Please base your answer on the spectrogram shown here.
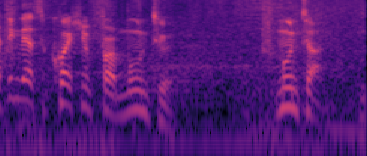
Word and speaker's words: Moonton: I think that's a question for Moonton. Moonton. Monton. That's how you say it. I keep saying Moonton for some reason.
